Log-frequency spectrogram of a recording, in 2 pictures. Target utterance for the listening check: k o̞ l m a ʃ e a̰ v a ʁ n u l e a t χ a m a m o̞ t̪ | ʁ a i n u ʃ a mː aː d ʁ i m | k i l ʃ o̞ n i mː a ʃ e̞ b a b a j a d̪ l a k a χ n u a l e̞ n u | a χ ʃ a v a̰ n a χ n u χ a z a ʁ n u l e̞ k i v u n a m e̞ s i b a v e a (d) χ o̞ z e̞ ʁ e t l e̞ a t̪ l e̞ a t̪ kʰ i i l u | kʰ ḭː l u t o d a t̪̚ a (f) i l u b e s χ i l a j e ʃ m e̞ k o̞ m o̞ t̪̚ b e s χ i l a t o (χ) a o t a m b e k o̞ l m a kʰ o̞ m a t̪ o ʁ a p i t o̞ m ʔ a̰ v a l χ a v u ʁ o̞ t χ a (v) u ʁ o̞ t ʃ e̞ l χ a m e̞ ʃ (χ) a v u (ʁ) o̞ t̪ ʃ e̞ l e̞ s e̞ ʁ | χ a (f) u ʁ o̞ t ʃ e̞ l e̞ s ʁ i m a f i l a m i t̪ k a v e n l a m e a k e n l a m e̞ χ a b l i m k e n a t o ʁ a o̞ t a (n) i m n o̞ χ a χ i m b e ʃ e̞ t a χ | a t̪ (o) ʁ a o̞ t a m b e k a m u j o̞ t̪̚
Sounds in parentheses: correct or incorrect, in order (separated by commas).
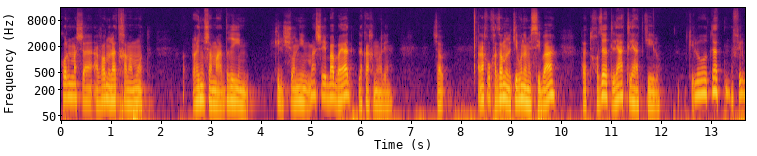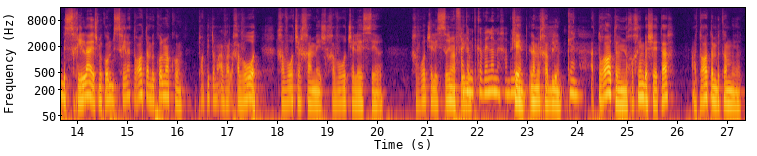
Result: incorrect, correct, incorrect, correct, correct, correct, incorrect, incorrect, correct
